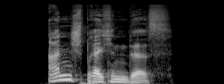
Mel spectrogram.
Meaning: strong/mixed nominative/accusative neuter singular of ansprechend
- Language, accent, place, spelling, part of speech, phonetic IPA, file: German, Germany, Berlin, ansprechendes, adjective, [ˈanˌʃpʁɛçn̩dəs], De-ansprechendes.ogg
